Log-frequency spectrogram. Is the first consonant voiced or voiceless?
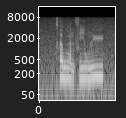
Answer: voiceless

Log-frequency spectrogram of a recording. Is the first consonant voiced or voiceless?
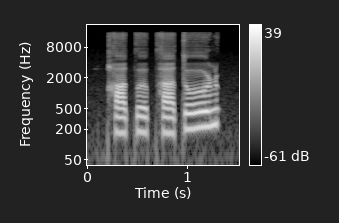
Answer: voiceless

